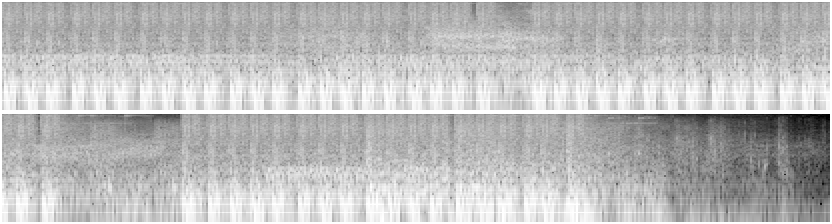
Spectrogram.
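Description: A machine gun fires in rapid, steady bursts.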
